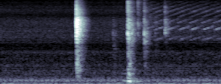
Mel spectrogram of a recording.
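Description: A control lever clicks sharply twice.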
